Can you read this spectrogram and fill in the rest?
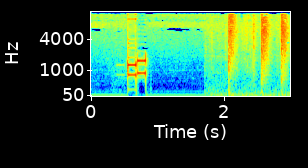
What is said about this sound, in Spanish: ¿Lo oyes? Sí, papel de burbujas. Es escucharlo y querer explotar una burbuja, otra y otra sin parar.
